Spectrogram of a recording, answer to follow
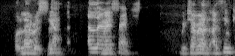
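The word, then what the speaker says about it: Olerasay: So I'm drinking this wine here, which is how do you pronounce this? Oleracé. Oleracé.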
